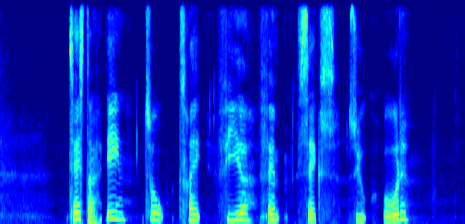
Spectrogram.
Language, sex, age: Danish, female, 58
